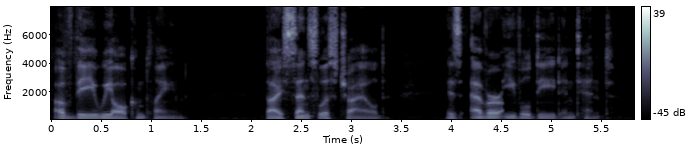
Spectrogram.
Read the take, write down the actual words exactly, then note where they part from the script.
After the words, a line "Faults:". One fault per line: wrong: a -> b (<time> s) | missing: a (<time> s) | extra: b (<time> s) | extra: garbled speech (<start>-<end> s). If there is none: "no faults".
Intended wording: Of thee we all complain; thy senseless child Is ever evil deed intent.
Of thee we all complain; thy senseless child Is ever evil deed intent.
Faults:
no faults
